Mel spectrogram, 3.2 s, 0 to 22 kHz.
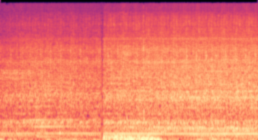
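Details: Honda Civic EG with a swapped-in D15 engine, starting after an earlier no-start suspected to be the starter cutoff relay: it picks up and holds a steady, even low idle with no knocks or misses, running normally.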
